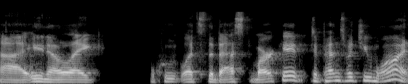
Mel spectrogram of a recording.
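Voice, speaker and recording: A man with an American accent speaks at a moderate pace in a plain, everyday voice of medium pitch, his intonation lively. The background is quiet. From US Northeast. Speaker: real estate data analyst. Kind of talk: interview. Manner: casual.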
